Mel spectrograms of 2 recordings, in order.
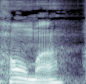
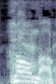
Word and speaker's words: Houma: West of Houma. – Houma. Yeah. Okay. Yeah. Is that the Cajun way to say it? – No. That's just how it's said.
